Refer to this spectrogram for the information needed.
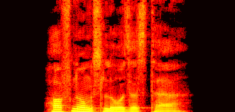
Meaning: inflection of hoffnungslos: 1. strong/mixed nominative masculine singular superlative degree 2. strong genitive/dative feminine singular superlative degree 3. strong genitive plural superlative degree
- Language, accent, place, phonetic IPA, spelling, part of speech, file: German, Germany, Berlin, [ˈhɔfnʊŋsloːzəstɐ], hoffnungslosester, adjective, De-hoffnungslosester.ogg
